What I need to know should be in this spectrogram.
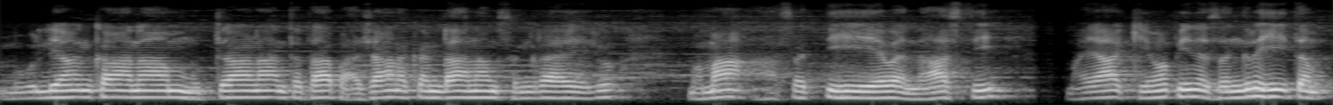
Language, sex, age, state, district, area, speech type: Sanskrit, male, 60+, Karnataka, Shimoga, rural, spontaneous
